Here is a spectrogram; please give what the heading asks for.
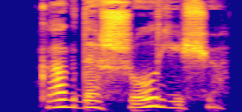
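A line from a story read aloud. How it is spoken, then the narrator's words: Muttering. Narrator (Russian): пробормотал Лем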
